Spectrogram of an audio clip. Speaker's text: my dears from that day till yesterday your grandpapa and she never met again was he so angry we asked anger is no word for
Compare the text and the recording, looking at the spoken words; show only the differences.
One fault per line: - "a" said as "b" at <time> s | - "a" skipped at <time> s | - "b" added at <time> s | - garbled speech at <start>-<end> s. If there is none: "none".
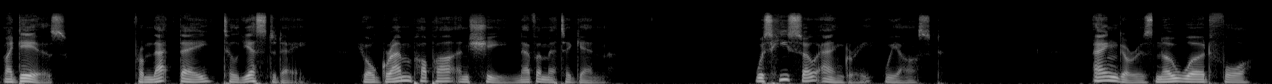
none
